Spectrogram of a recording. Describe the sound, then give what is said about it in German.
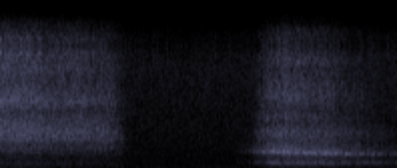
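Two long, airy breaths: a deep inhale, a short quiet pause, then a slow, full exhale, with no talking, demonstrating deep, calming belly breathing. “Ne, dann atmen wir tief ein.”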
